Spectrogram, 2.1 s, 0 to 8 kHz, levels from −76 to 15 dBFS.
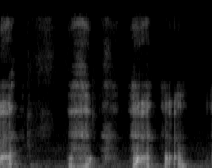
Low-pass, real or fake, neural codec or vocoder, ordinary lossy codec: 7.2 kHz; real; none; none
